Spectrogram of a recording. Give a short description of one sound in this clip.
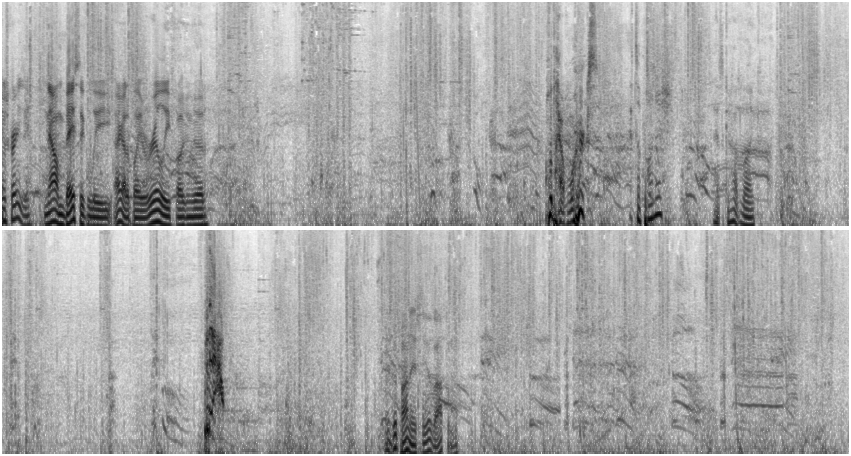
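Punches and kicks land with heavy thuds and cracks in a fighting game.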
